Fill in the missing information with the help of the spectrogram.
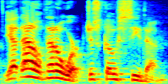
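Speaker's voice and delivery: high loud upbeat agent; cheery agent voice. Retold or imitated. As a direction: chirp it like a breezy agent. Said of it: "They're like".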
